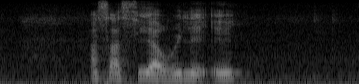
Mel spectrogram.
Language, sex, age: Southern Sotho, male, 29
